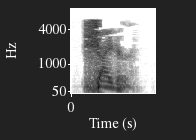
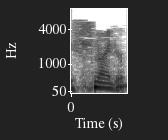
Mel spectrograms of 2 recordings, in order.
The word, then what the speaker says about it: Scheider: Scheider. That's how you say his name. Scheider. There's no N in there. I have an overwhelming urge to want to say Schneider, but it's Scheider.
